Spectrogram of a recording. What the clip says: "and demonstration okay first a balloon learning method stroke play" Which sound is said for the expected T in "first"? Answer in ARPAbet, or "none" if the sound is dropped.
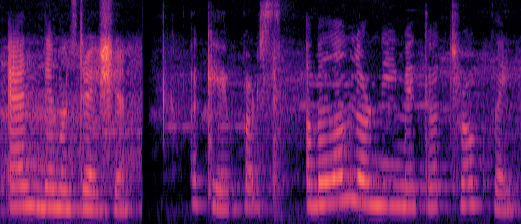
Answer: none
